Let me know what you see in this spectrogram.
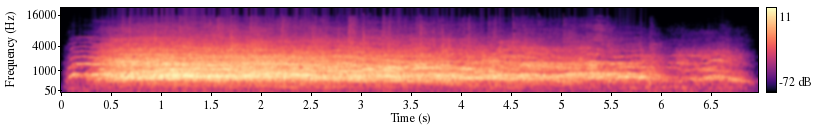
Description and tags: A group of people cheering.
cheering, cheer, crowd, happy, people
